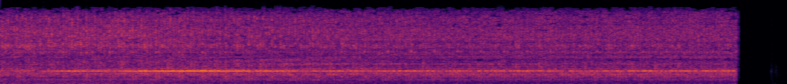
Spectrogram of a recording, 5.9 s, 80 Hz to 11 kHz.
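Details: 2006 Ford F550 6.0 Powerstroke, P1280 no-start fixed by replacing counterfeit IPR valve with OEM Ford parts and refitting a blown standpipe dummy plug: even diesel clatter at steady idle, no misses or knocks, then clean shutoff; healthy.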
